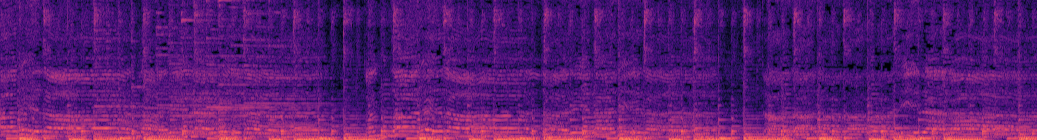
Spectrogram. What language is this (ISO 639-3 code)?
tel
